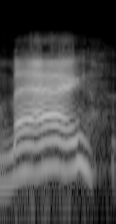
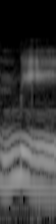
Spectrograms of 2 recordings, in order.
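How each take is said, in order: First: The vowel is an "ay" sound. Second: The vowel is a plain "ee" sound. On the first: "it was all May every every song" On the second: "nobody said me"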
